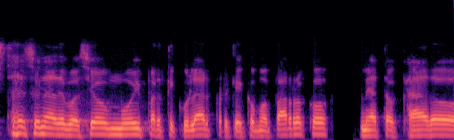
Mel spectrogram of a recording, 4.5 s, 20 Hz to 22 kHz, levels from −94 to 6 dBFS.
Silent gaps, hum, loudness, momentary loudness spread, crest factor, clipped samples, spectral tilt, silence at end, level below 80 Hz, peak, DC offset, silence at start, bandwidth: 3.34-3.54 s; none; -24 LUFS; 6 LU; 12 dB; under 0.1%; -7.5 dB/octave; 0 s; -68 dBFS; -12 dBFS; under 0.1%; 0 s; 7.4 kHz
